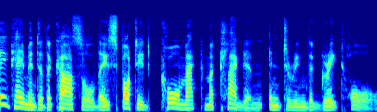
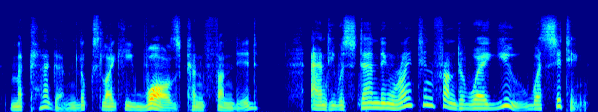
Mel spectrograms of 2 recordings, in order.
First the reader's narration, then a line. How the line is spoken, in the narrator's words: said Harry quietly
